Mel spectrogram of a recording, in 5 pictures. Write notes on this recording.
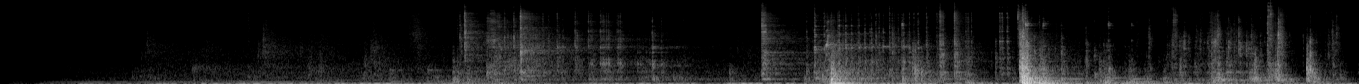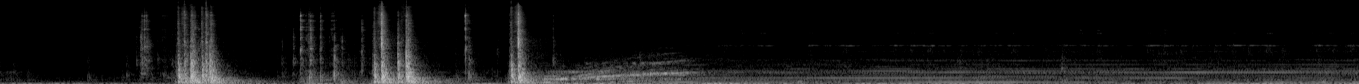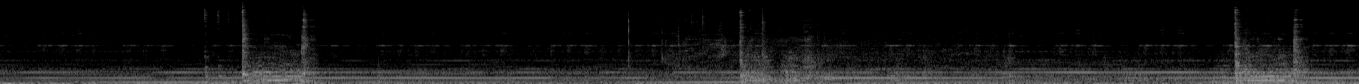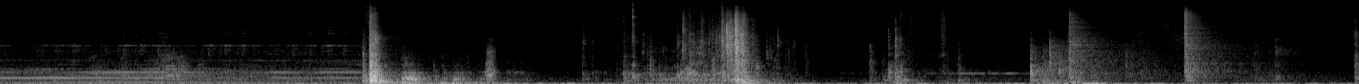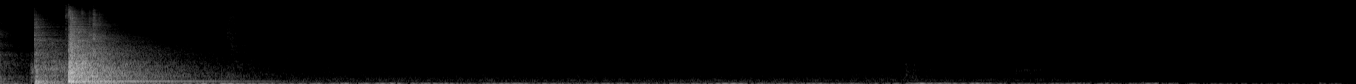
The same elevator from ground floor to 5th floor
